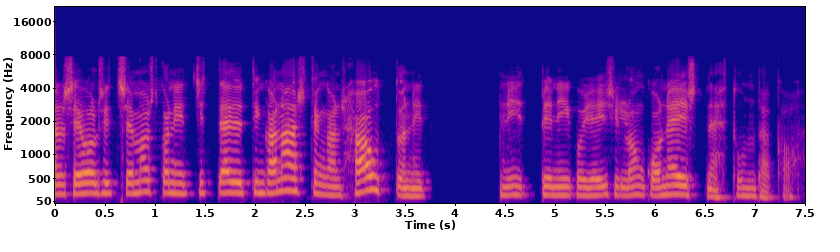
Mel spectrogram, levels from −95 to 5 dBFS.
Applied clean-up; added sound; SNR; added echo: neural mask model Resemble Enhance denoiser.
